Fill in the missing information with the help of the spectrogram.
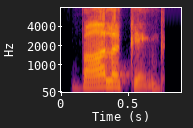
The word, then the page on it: bollocking: Indian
